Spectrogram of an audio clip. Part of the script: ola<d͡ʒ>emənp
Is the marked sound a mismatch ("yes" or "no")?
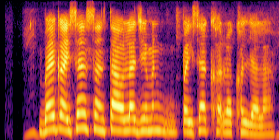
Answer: no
